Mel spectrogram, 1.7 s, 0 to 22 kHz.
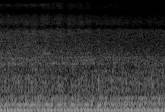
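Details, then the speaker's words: BMW E91 2011 diesel with 6HP21 automatic, cold start at idle: a metallic ringing rattle rides on the steady diesel idle from the bellhousing. The clutch slips and gears flare above 2,000 rpm, and the gearbox is being replaced. "Такие звуки она издаёт, как заводишь, звенит"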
